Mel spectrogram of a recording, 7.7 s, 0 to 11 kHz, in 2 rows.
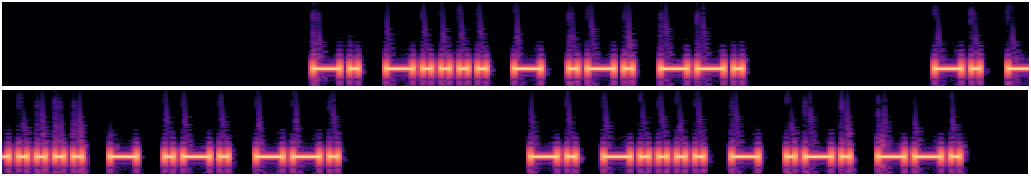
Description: Morse code, heard as a keyed tone, about 34 wpm, 700 Hz. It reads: N6TRG N6TRG N6TRG
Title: USA Call Signs - 5 Characters - Repeated 3x - 35wpm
